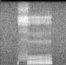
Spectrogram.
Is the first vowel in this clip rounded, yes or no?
yes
